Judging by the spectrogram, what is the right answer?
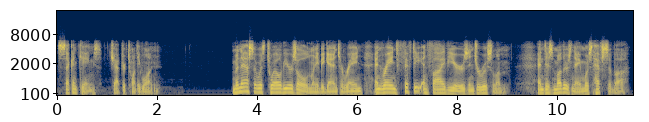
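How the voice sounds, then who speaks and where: Solemn, expressive male scripture narrator. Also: lowish voice, unhurried, no echo. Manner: solemn, dramatic storytelling. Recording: dull sound under loud music. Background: music.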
